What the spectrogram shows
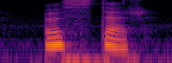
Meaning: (noun) east; one of the four major compass points; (adverb) east; eastward
- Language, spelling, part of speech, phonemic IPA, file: Swedish, öster, noun / adverb, /ˈœsːtɛr/, Sv-öster.ogg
